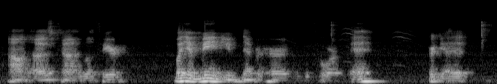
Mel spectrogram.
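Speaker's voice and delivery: normal talking voice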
